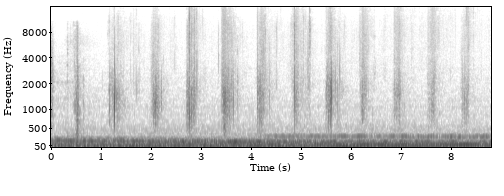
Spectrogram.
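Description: Footsteps walk at an even, moderate pace through a horror video game with animatronics. There are many soft, dull thuds over a constant low rumbling drone.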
